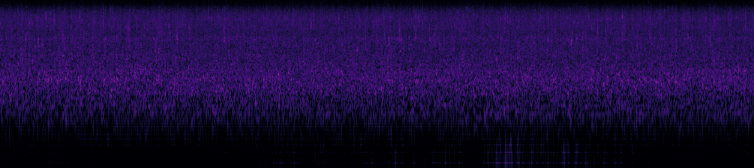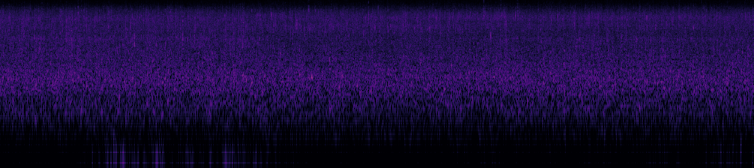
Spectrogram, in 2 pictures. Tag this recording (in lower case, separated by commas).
water, stream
